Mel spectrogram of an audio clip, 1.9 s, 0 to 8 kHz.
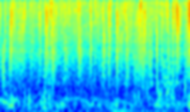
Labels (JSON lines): {"label": "biophony, cascading saw", "recorder": "SoundTrap 600 or HydroMoth"}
